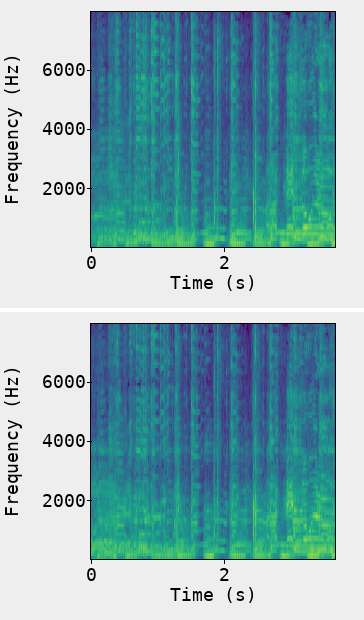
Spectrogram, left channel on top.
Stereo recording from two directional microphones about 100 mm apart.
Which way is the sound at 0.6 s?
10° left (ahead or behind).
